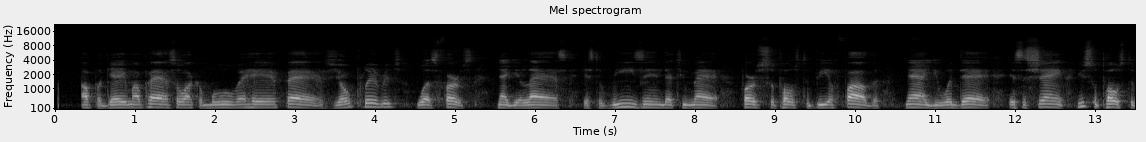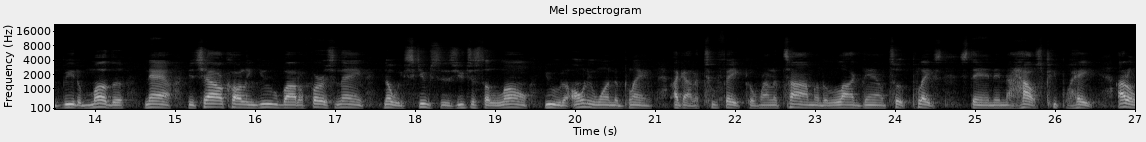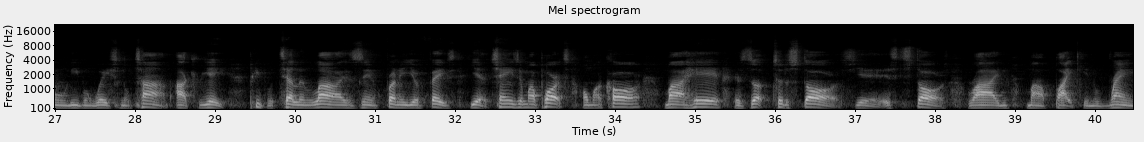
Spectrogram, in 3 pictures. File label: hip hop, 172, Dm, acapella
